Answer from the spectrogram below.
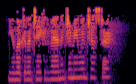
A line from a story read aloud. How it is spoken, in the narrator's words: Alec purred, letting every ounce of heat he'd been fighting against show in his voice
